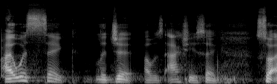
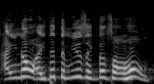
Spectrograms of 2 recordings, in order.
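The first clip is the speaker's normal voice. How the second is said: high, strained exasperation; exasperated son; 14 semitones higher than usual. Retold or imitated. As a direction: squeak it out at mom. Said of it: "I'm like".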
